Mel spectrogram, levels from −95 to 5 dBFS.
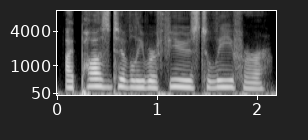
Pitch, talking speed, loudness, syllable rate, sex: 195 Hz, 165 wpm, -18 LUFS, 6.6 syllables/s, female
